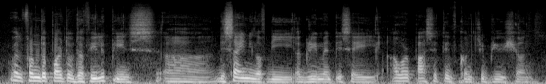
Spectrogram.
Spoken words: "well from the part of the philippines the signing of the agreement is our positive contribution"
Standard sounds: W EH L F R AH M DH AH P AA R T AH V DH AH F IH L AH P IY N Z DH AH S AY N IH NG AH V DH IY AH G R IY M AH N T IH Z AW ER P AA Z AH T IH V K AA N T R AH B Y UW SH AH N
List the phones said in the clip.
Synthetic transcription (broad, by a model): W EH L F R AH M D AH P AA R T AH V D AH F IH L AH P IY N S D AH S AY N IH NG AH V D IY AH G R IY M AH N T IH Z AW ER P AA S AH T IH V K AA N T R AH B Y UW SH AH N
